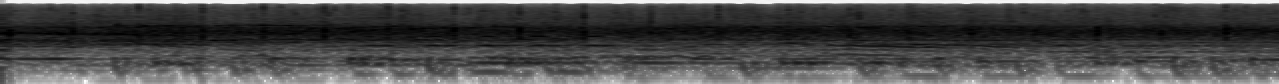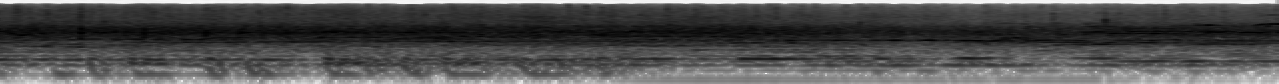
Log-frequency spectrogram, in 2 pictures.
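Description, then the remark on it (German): Sustained applause from a large audience welcoming Oliver Rohrbeck, a dense, steady wash of clapping that stays loud and even throughout, with faint crowd murmur mixed in. “Dein Applaus, Olli.”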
